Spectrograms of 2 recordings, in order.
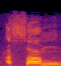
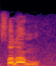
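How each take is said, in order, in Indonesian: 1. Salam itu diucapkan tanpa bunyi 'l'. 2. Salam itu diucapkan dengan bunyi 'l'. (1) "Assamu bukan assalamu" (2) "bukan assalamu"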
